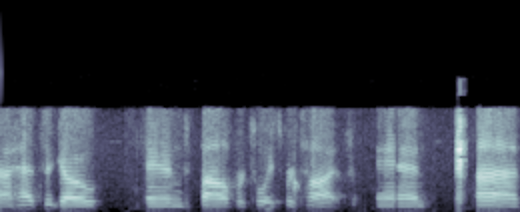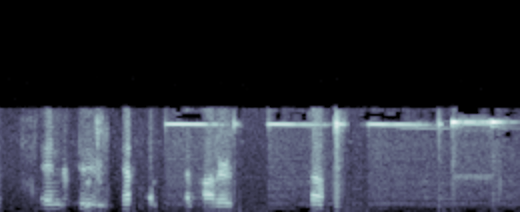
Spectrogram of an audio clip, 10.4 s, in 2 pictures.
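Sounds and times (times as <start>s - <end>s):
speech: 0.0s - 7.6s, 8.3s - 8.7s
mobile phone beeping: 6.8s - 10.4s.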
